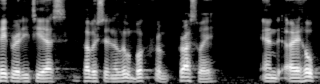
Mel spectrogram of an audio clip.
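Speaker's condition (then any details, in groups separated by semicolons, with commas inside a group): Parkinson's disease; age 74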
